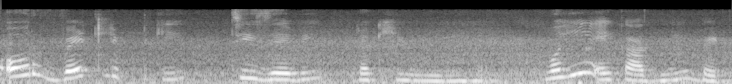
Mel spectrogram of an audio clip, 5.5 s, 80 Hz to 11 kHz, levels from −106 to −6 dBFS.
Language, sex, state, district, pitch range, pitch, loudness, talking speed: Hindi, female, Madhya Pradesh, Dhar, 175-260 Hz, 205 Hz, -19 LUFS, 130 wpm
